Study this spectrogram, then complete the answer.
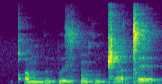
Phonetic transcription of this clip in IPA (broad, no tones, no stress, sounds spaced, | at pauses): qʼ u m b ɯ p ɯ z ʔ õ x u ɡ͡ǁ a ǀ ɛ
